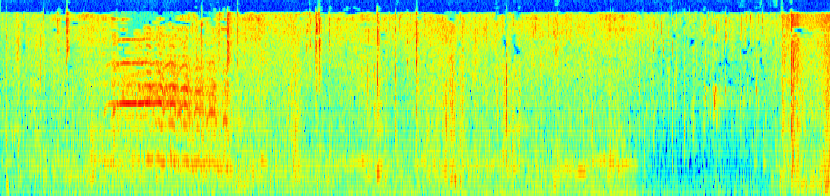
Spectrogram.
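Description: A horse whinnying with a wavering pitch about a second in, followed by scattered hoof clops and knocks over a low rumble of camp ambience.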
